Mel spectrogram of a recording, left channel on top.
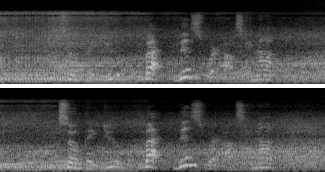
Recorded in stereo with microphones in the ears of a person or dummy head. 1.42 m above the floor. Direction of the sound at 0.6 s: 25° right (ahead or behind).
